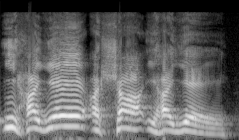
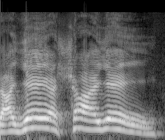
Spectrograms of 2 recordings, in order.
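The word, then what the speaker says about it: אהיה אשר אהיה: When he spoke to Moses and he spoke to Abraham, according to the Syrian gospel, he said, Ihayeh Asha Ihayeh. You could pronounce it, Ayeh Asha Ayeh.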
